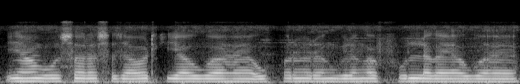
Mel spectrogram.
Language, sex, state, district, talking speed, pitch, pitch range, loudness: Hindi, male, Jharkhand, Ranchi, 170 wpm, 135 Hz, 135-140 Hz, -14 LUFS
